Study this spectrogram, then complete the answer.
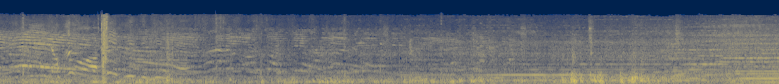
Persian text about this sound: زود باشید شیطونا قطار داره حرکت بگیر. می‌کنه.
